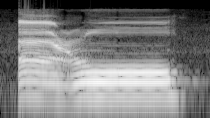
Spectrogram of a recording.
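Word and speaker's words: أعوذ: A'u, jangan sampai karena saking terburu-burunya jadi au itu jadi hamzah semua, itu salah. Atau a'u jadi ain semua. Ya, jadi yang tepat adalah a'u.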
